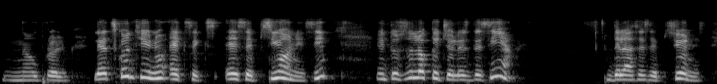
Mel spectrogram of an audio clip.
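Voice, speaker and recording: A woman's voice: on the high side, lively intonation, measured pace. A woman teaching an English grammar class, explaining patiently and checking in with "¿sí?" after each point.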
